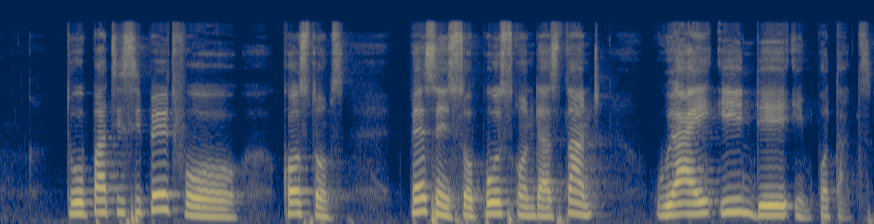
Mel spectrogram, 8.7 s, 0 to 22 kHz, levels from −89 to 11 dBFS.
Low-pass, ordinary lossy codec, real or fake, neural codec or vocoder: 14.4 kHz; none; real; none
